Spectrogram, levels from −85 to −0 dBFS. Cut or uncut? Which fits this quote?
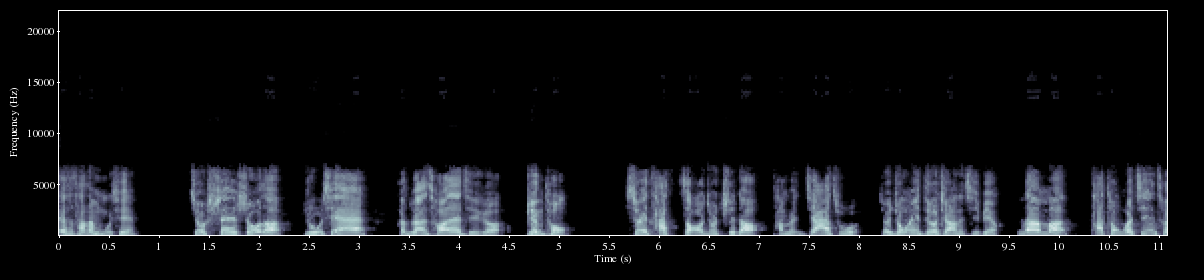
cut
